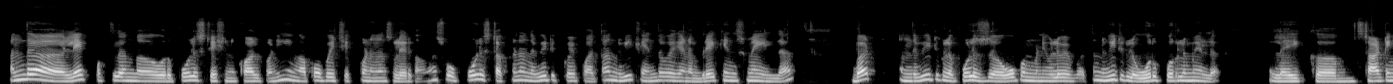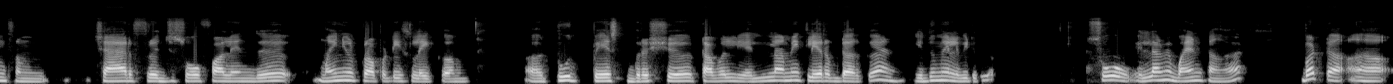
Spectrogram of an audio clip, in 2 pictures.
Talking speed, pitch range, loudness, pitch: 145 wpm, 150-185 Hz, -15 LUFS, 160 Hz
